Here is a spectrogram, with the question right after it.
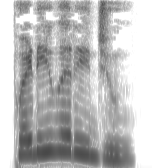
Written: ಪಡಿವರಿಜು

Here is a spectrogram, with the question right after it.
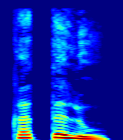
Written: ಕದಲು

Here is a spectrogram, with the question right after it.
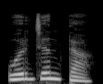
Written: ಓರ್ಜಂತ

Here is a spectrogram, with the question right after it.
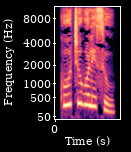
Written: ಗಚ್ಚಗೊಳಿಸು

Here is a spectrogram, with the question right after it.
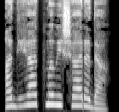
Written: ಅಧ್ಯಾತ್ಮವಿಶಾರದ

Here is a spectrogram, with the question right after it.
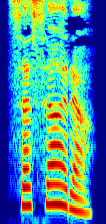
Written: ಸಸಾರ

